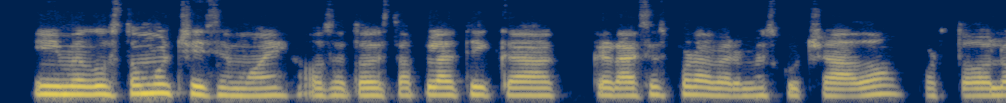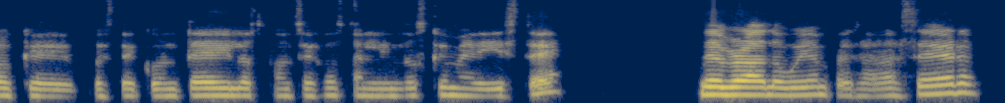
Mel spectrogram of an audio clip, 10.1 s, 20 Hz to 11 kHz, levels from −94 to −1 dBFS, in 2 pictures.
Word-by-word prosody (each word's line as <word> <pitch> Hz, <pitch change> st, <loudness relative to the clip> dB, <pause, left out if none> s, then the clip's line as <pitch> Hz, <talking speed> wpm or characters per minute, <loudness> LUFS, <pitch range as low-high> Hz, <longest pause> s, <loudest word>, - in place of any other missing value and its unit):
Y 225 Hz, 0 st, +7 dB
me 220 Hz, 0 st, +8 dB
gustó 220 Hz, 0 st, +4 dB
muchísimo, 210 Hz, -6 st, +3 dB
¿eh? 195 Hz, 0 st, -2 dB
O 190 Hz, -4 st, -4 dB
sea, 190 Hz, 0 st, -3 dB
toda 195 Hz, +1 st, +1 dB
esta 195 Hz, +1 st, -4 dB
plática, 200 Hz, -1 st, 0 dB, 0.2 s
gracias 195 Hz, +1 st, 0 dB
por 215 Hz, +2 st, -2 dB
haberme 185 Hz, -1 st, -2 dB
escuchado, 190 Hz, +4 st, -3 dB
por 190 Hz, -3 st, -12 dB
todo 190 Hz, 0 st, -2 dB
lo 195 Hz, 0 st, -1 dB
que, 175 Hz, -2 st, -5 dB
pues, 180 Hz, -, -11 dB
te 185 Hz, -1 st, -7 dB
conté, 190 Hz, +2 st, -1 dB
y -, -, 0 dB
los 190 Hz, 0 st, -5 dB
consejos 185 Hz, +1 st, -10 dB
tan 190 Hz, 0 st, -10 dB
lindos 185 Hz, +1 st, -8 dB
que 205 Hz, -, -6 dB
me 190 Hz, -2 st, -5 dB
diste, 180 Hz, +6 st, -2 dB, 0.7 s
de 215 Hz, -2 st, +7 dB
verdad, 205 Hz, 0 st, +7 dB
lo 200 Hz, -, 0 dB
voy 200 Hz, +1 st, -1 dB
a -, -, -3 dB
empezar 185 Hz, -4 st, -9 dB
a 190 Hz, -, -5 dB
hacer. 235 Hz, +7 st, 0 dB
195 Hz, 220 wpm, -22 LUFS, 185-210 Hz, 0.7 s, me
